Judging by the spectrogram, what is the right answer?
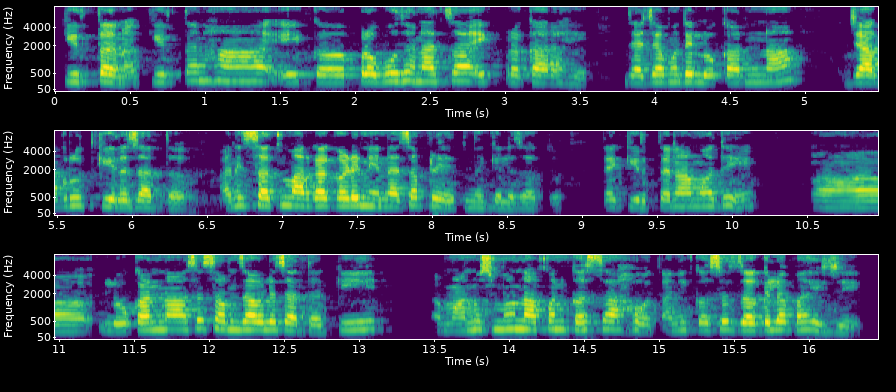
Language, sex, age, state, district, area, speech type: Marathi, female, 30-45, Maharashtra, Thane, urban, spontaneous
